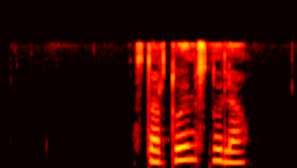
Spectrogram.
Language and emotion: Russian, neutral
